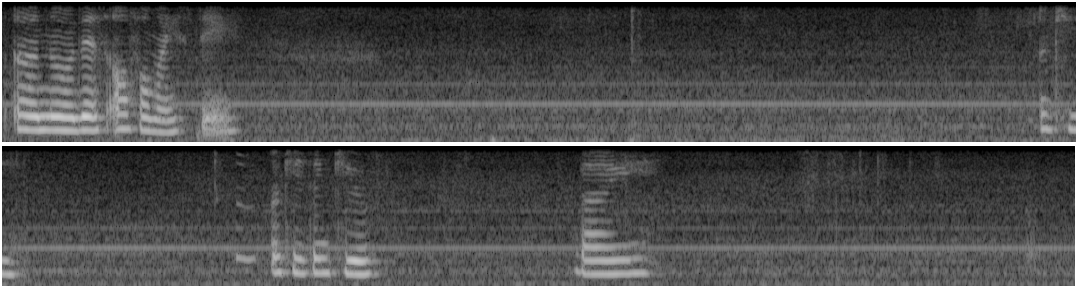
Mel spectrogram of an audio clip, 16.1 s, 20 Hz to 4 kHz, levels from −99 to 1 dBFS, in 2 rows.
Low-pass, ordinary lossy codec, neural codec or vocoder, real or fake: 3.6 kHz; none; none; real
